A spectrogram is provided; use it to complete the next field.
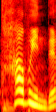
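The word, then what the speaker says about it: תו: 타우는 타브라고 하는 것, 어떻게 발음하기, 원래는 타브인데 우리는 타우로 많이 합니다.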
